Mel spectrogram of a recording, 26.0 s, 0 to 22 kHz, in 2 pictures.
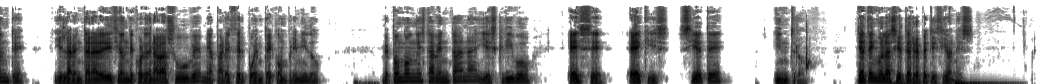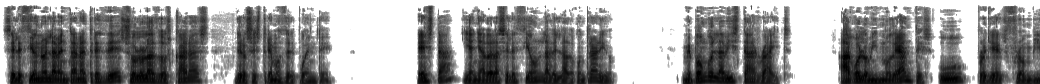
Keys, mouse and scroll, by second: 14.0-15.9 middle drag, 16.1 right click, 16.7 click, 17.8-20.5 middle drag, 20.5-21.2 scroll down 1, 23.6 right click, 24.9 KP_3.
